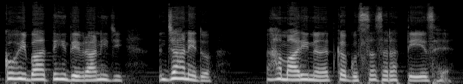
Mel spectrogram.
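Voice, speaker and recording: A woman voicing a calm, welcoming eldest daughter-in-law in a cartoon, speaking in a soothing way. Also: mid-range voice, moderate pace, no room sound, faint music behind, lightly acted.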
